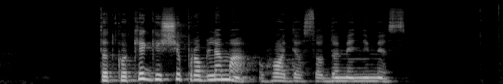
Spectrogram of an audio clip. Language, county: Lithuanian, Vilnius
